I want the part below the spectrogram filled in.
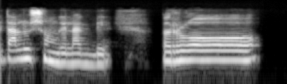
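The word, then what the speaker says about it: ر: র, র, র, র, রর উচ্চারণ হবে, মানে ওই যে বলছিলাম আপনাদেরকে, জিহ্বার আগার পিঠ, জিহ্বার আগা দিয়ে উচ্চারণ করবেন না, জিহ্বার আগার পিঠ হবে, জিহ্বাটা একটু উল্টিয়ে উচ্চারণটা হবে, হ্যাঁ, জিহ্বার আগার পিঠ উপরে তালুর সঙ্গে লাগবে।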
